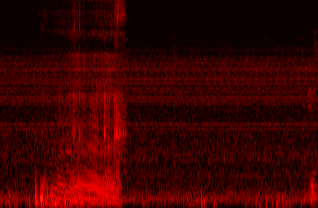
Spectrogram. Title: Uncle snoring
